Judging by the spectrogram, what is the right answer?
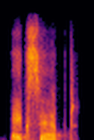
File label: "except", Indian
